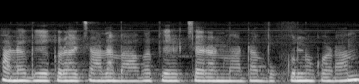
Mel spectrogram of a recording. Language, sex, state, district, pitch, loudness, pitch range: Telugu, female, Andhra Pradesh, Manyam, 170 Hz, -14 LUFS, 165-170 Hz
